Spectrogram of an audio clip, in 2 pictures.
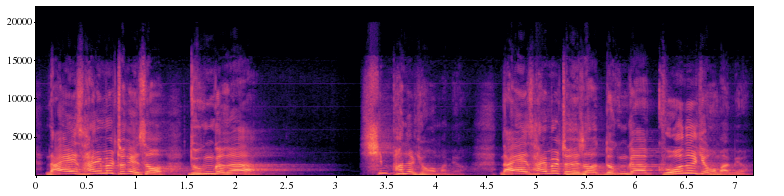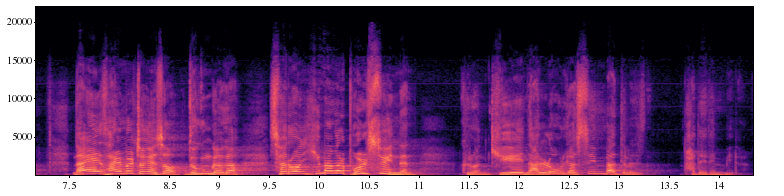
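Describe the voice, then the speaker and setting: Set against audible room echo, a man with an extremely high pitch speaks at a moderate pace with lively intonation. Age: 50s. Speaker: pastor. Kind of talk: sermon.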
